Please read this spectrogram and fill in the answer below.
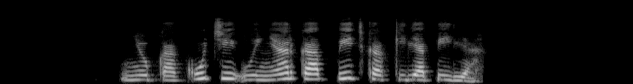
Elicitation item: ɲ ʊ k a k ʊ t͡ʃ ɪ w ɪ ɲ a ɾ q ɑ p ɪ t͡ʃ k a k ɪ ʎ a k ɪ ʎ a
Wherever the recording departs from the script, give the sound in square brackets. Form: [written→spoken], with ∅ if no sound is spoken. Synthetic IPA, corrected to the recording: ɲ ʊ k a k ʊ t͡ʃ ɪ w ɪ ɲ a ɾ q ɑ p ɪ t͡ʃ k a k ɪ ʎ a [k→p] ɪ ʎ a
